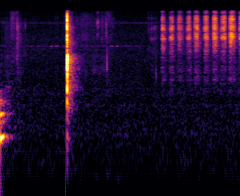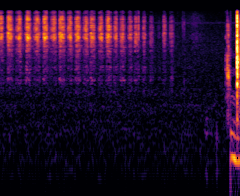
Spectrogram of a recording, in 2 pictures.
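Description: A sharp click about a second in, then a Chameleon alcohol marker scribbled rapidly back and forth on paper for about three seconds, filling in a colour swatch, with a small click just before the end.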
